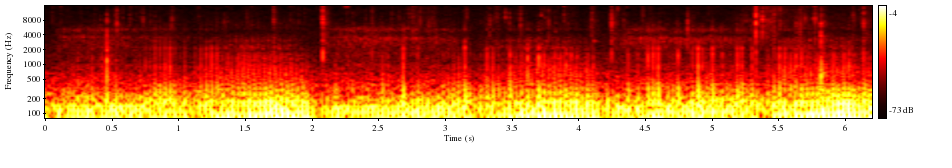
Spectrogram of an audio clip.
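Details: Soft, low purr of a cat asleep by the fire, continuous throaty vibration swelling with each breath, light crackling of burning wood behind it.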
